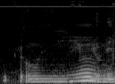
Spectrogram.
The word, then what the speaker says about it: unique: Right, the stress is on the second syllable. Unique.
